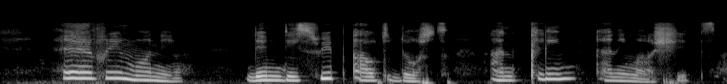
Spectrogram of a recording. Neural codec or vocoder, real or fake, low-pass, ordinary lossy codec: codec, 16 kHz, 4 kbps, X-Codec, HuBERT features, trained on balanced general audio; fake; 7.2 kHz; none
